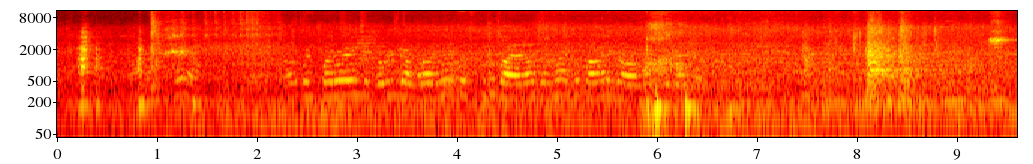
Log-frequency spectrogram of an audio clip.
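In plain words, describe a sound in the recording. A steel tyre lever clanks against a steel truck wheel rim.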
